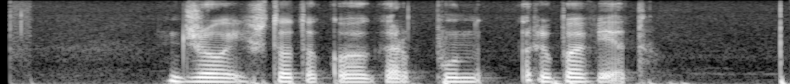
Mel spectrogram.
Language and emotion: Russian, neutral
